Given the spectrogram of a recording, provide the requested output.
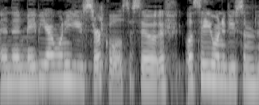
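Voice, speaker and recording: Fairly even intonation and a moderate pace in a plain, everyday voice. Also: woman. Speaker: art teacher. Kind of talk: tutorial.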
